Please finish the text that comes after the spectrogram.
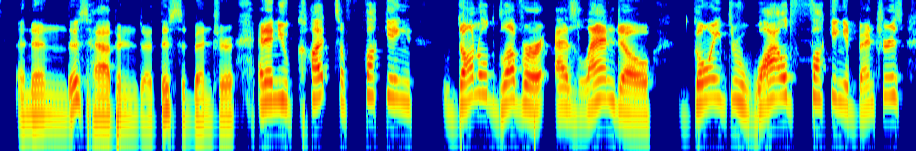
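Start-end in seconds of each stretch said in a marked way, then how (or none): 0.2-2.4 smooth, easy, silky narration. Pitching a show idea, imitating intros as narrator: smooth Billy Dee Williams voice. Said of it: "smooth voice Billy D, being like".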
